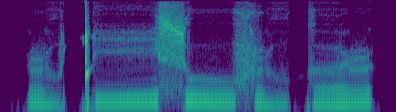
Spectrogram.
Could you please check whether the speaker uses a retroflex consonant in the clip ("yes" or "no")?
yes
